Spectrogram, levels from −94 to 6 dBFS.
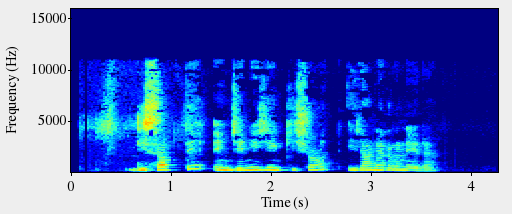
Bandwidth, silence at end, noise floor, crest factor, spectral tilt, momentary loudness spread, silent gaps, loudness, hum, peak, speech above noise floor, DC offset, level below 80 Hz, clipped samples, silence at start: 11.5 kHz; 0.65 s; -78 dBFS; 24 dB; -2 dB/octave; 18 LU; none; -27 LUFS; none; -6 dBFS; 49 dB; under 0.1%; -82 dBFS; under 0.1%; 0.1 s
